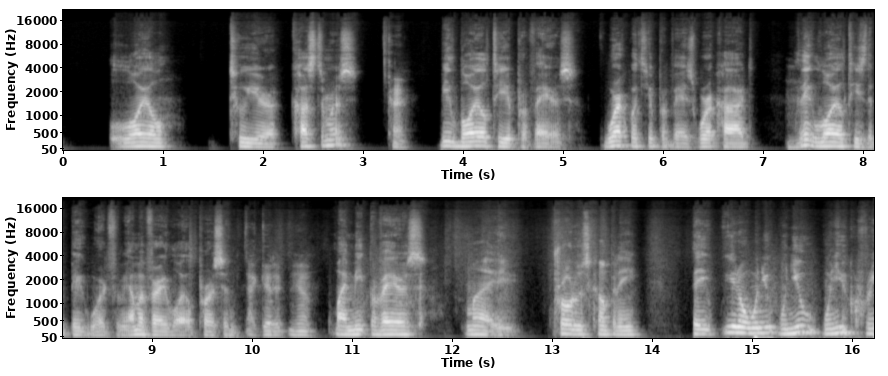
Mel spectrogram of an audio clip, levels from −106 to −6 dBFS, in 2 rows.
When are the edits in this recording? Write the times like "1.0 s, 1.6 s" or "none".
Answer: none

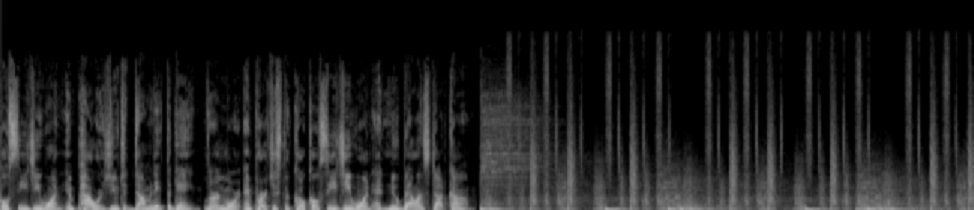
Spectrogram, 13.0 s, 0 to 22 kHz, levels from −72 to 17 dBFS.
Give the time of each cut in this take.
6.3 s

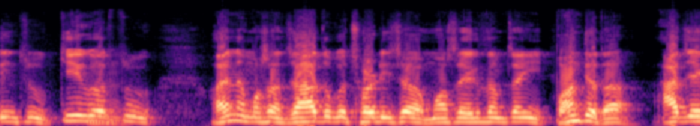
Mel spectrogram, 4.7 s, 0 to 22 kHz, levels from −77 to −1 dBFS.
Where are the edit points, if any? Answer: 3.6 s

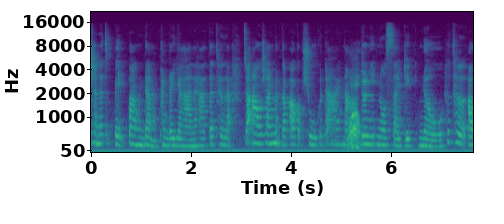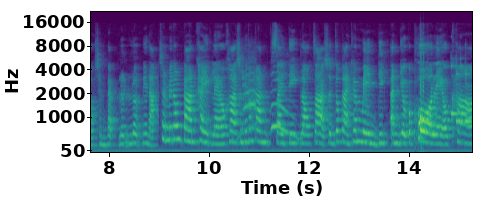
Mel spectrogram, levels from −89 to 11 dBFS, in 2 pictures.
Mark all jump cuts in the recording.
5.4 s, 7.1 s

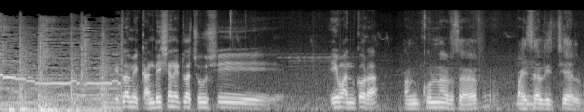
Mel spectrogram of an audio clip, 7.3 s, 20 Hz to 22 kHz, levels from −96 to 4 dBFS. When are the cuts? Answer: 1.4 s, 4.9 s

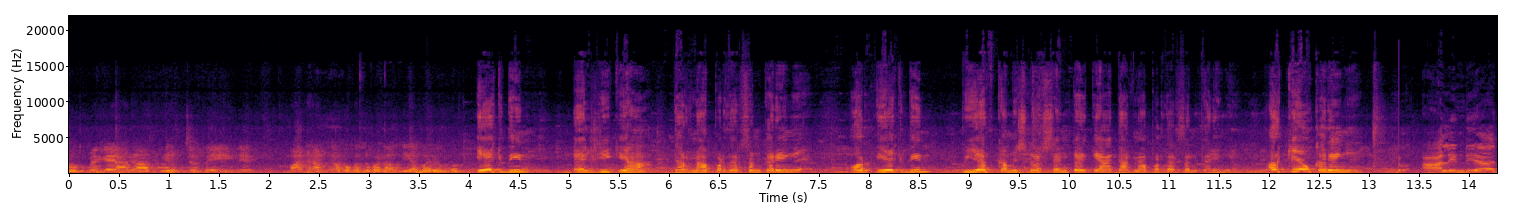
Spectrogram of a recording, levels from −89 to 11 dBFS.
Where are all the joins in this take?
3.9 s, 13.4 s

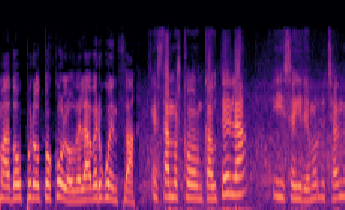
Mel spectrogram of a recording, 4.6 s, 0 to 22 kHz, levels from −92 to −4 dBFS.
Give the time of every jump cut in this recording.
1.9 s, 3.4 s

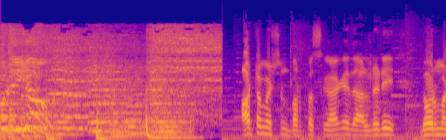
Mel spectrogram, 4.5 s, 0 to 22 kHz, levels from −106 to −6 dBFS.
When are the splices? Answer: 2.3 s

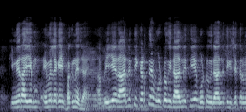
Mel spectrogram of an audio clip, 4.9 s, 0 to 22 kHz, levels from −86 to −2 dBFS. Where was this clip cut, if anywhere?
1.9 s

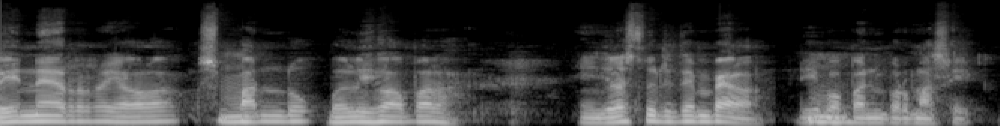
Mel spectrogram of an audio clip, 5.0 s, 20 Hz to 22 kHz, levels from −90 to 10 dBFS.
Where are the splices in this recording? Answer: 1.0 s, 3.9 s

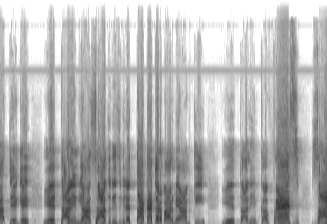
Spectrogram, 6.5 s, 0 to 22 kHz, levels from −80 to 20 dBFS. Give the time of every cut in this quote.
none

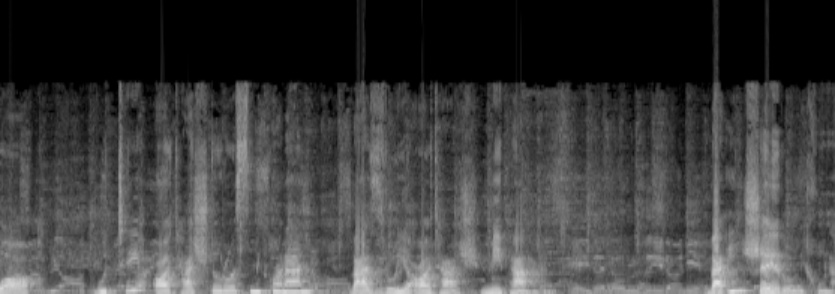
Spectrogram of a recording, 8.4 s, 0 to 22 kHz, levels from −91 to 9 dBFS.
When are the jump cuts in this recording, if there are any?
none

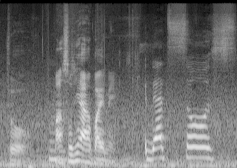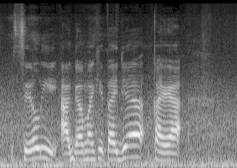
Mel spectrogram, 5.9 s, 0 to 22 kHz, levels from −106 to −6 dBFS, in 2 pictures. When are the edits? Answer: 1.8 s

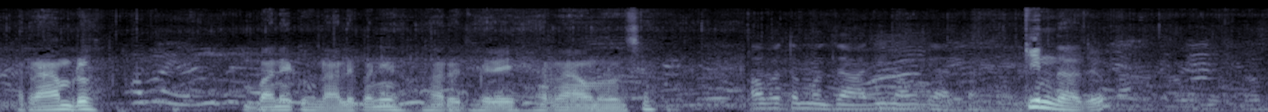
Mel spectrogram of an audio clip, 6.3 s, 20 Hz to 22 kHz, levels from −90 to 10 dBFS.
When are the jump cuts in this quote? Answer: 3.7 s

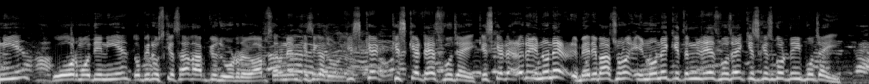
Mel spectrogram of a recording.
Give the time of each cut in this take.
3.4 s

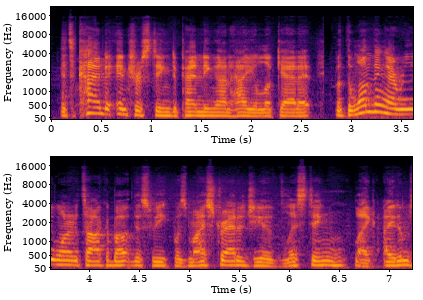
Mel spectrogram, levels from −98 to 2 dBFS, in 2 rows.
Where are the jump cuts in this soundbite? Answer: 2.7 s

